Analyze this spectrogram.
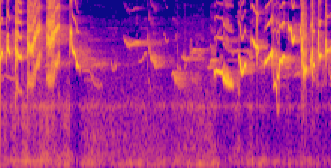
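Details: Lure recording of a magpie-robin (kacer) singing busily: two harsh chattering bursts open, then sweet whistled slurs, and finally a rapid string of loud, varied chips and whistles.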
